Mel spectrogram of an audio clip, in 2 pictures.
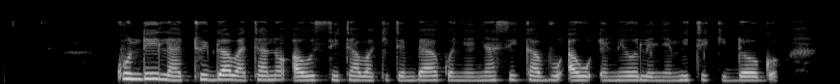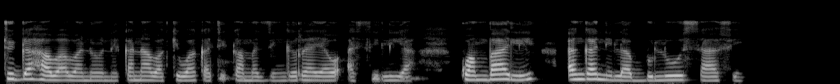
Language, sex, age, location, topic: Swahili, female, 18-24, Nairobi, government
